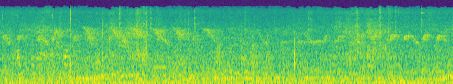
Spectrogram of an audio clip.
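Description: Small birds chirping in a quick run of short falling notes, with a dove cooing low underneath.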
